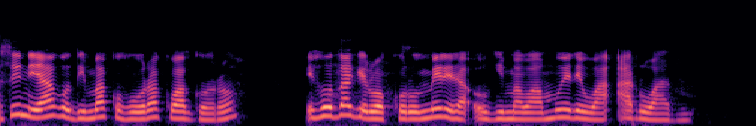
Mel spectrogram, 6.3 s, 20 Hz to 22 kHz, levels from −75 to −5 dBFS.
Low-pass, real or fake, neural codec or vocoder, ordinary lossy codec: 7.2 kHz; fake; autoencoder, 48 kHz, 128 numbers a frame, DAC-VAE, trained on Japanese speech; none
